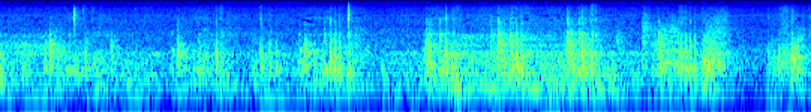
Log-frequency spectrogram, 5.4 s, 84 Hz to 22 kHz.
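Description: A domestic sewing machine set to a 3.5 stitch length runs a seam on a small fabric pouch, buzzing steadily in several bursts with short pauses between runs.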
